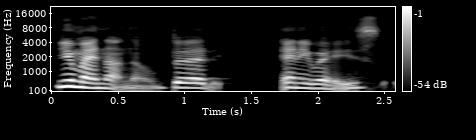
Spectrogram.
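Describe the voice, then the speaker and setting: A woman hosting her first casual solo podcast, rambling and self-deprecating, with a rough voice that cracks and frequent laughs at her own jokes. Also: medium pitch, darkish tone. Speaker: podcast host and content creator.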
